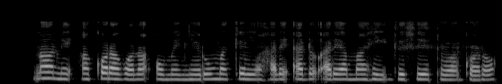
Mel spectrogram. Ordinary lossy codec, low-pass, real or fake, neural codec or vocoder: none; none; fake; codec, 16 kHz, 4.8 kbps, FACodec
